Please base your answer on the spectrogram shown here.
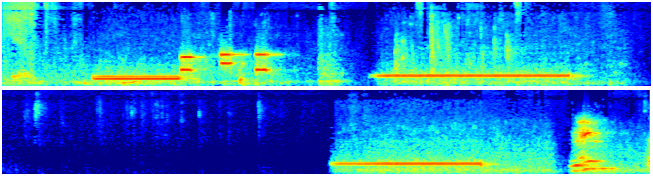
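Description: Telephone keypad dialing tones and steady dial tones while a caller is conferenced in, with short beeps early on and two long sustained tones separated by silence, with talk around them.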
